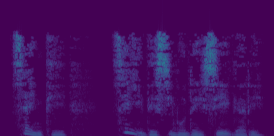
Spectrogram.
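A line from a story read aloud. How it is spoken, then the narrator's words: Low-voiced suggestion. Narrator (Italian): suggerì a bassa voce Isonet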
